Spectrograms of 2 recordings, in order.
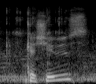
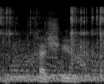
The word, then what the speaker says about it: cashew: you please tell me cashew cashew look at you like a sneeze I don't okay cashews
